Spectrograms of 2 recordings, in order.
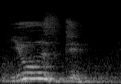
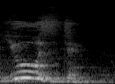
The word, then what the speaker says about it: used: यूज्ड, यानी हमारे spoken में डी को क्लियर सुनाई देना चाहिए। ये कैसे करेंगे? यूज्ड, इट्स यूज्ड। ओके, बहुत सारे लोग डी का प्रोनाउंसिएशन नहीं करते हैं, तो हमारा सेंटेंस गलत हो जाता है।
